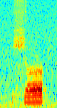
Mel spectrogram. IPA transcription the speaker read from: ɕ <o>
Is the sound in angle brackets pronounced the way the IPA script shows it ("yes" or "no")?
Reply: yes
